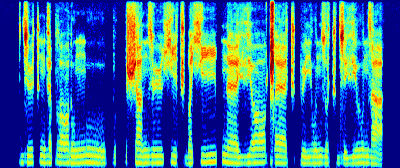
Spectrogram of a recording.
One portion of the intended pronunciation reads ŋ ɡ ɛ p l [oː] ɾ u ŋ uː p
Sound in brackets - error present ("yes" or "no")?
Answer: yes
